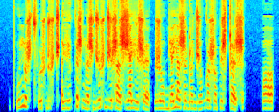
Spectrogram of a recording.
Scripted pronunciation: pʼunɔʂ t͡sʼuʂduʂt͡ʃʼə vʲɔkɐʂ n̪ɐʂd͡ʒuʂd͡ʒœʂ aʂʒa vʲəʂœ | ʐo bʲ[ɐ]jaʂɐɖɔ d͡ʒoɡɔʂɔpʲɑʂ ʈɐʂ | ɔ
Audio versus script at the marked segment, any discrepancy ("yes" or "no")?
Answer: yes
